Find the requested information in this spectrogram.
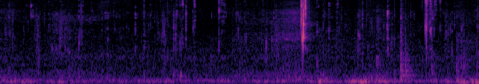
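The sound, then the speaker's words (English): Chewing of soft, sugar-dusted, mildly sour gummies, faint and moist with soft biting sounds and one sharper crunchy click midway. “Oh, these are soft, though. They are soft. They're really soft. Yeah, they're easier to eat.”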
